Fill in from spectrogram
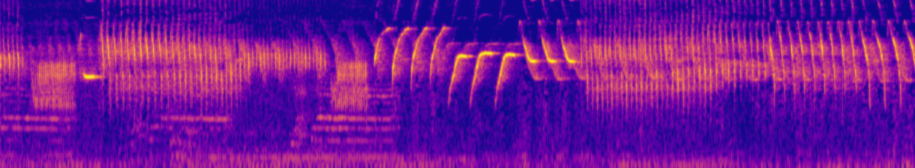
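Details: Canary tutor song for stalled canaries. Dense buzzy rolling trills alternate with a quick series of clear downward-sweeping whistled notes, then rapid pulsing trills to the end.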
